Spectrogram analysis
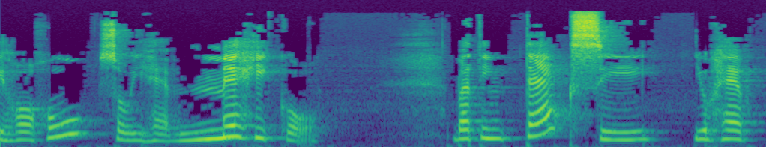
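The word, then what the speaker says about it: México: For example, in the word Mexico, it's pronounced like your H. It's the same sound of the J, okay? Ha, he, hi, ho, hu. So we have Mexico.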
